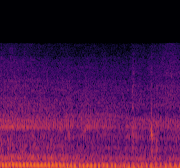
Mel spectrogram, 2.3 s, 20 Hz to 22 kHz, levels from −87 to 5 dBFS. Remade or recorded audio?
remade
